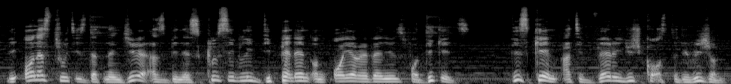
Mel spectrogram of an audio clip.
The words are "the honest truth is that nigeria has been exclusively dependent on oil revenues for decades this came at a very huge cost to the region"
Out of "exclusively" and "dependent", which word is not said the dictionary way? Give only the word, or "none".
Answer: none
